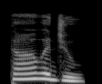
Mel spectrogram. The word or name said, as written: ದ್ವಿಜ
